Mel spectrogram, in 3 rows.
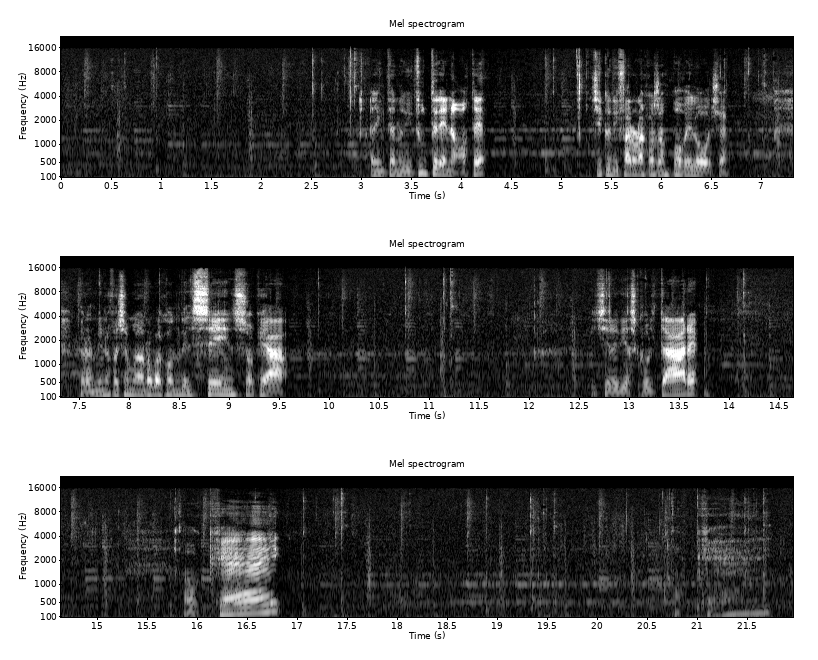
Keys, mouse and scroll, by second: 2.9 super+d, 6.9 super+c, 8.6 super+v, 11.2 super+v, 14.1 super+v, 17.4 super+v, 19.5 super+v, 21.6 super+v.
